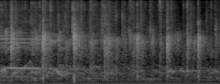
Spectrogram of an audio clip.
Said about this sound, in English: Clap for our land.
